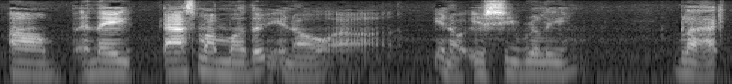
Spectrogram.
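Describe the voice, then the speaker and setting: A middle-aged woman raised in Germany hosts her own show, chatting casually in vlog style and rambling with many fillers and self-corrections. Her voice sits low, steady in tone and at a normal speed, sounding pushed and bright, with a little hiss or hum.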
